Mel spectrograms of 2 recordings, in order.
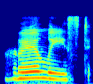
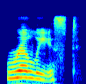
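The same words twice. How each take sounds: First: The first R has a slight tap. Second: The first R is smooth with no tap. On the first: The speaker calls it wrong. "Your tongue is trying to make the R sound, but it is touching very, very, very slightly at the top of your mouth" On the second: The speaker calls it right. "it's not brushing against the top of my mouth"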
